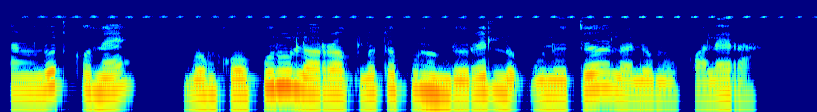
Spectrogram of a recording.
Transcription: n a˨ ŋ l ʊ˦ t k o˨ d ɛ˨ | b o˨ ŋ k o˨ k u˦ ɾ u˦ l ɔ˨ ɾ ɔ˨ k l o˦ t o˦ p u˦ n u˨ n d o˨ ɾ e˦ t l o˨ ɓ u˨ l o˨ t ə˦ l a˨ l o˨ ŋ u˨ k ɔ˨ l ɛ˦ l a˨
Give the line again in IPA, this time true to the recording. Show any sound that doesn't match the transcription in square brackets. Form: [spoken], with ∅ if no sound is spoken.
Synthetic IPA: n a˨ ŋ l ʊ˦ t k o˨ [n] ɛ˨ | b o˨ ŋ k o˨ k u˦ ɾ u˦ l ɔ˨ ɾ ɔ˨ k l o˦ t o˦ p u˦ n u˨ n d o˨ ɾ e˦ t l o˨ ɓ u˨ l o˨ t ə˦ l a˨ l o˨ ŋ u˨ k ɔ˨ l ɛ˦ [ɾ] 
